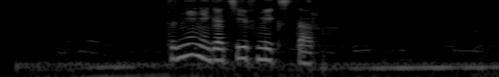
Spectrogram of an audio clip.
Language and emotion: Russian, neutral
